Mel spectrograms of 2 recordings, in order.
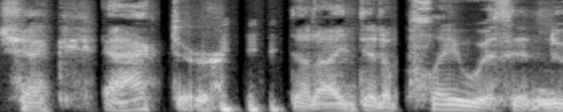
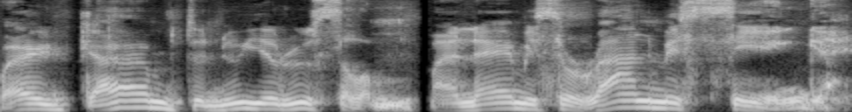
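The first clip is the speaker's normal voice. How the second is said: put-on thick Czech accent; 4 semitones higher than usual. You recall a fellow actor in a play and mimic him, Jan Triska's really thick Czechoslovakian accent. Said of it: "in this really thick Czechoslovakian accent".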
